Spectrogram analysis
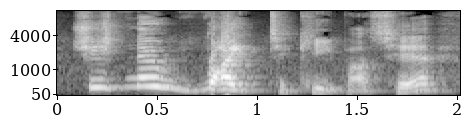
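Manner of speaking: put-on a touch of boyish protest; Joe, high and complaining. A narrator's reading.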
